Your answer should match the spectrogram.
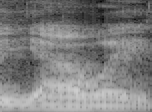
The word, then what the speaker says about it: Yahweh: And tell me again how to You pronounce can just that. Say say YHWH. Yeah, you can say Yahweh.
